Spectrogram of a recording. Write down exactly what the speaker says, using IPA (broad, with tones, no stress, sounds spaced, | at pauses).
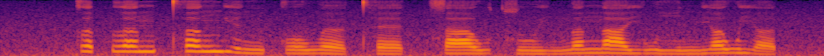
k ɐ˥ t̚ l ɐ˥ n t̪ʰ ɐ˥ ŋ j ɪ˨ ŋ k o˧ w œː˨˩ t̪ʰ ɛː˨ k̚ s aː˧ w t͡s uː˨ j n̪ ɐ˥ n aː˧ j w iː˨˧ n j ɐ˥ w j ɐ˨ t̚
